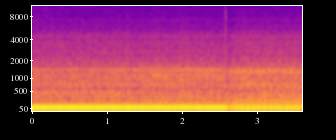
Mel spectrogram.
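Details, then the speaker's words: Honda Civic running again after a crank-no-start breakdown; cause was a hidden kill switch under the dash, bumped by foot. Smooth, steady four-cylinder low hum that eases briefly then settles, running cleanly. "at the end of the day I'm happy because I have a running car now"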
